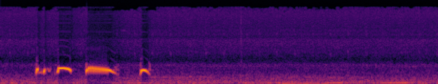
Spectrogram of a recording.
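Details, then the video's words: Spotted dove giving a short stuttering call: a few quick hiccuping notes, a longer falling coo, then one final short note, over a constant low rumble of traffic or engine noise. "SUARA TEKUKUR||GAGAP FUL"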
